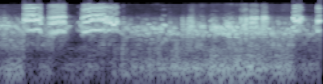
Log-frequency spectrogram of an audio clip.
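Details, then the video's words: Lovebirds giving loud, harsh high squawks in short bursts, with softer twittering chatter filling the gaps between them. "Huni ng Lovebirds | Love birds Singing [ Call Sound ]"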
